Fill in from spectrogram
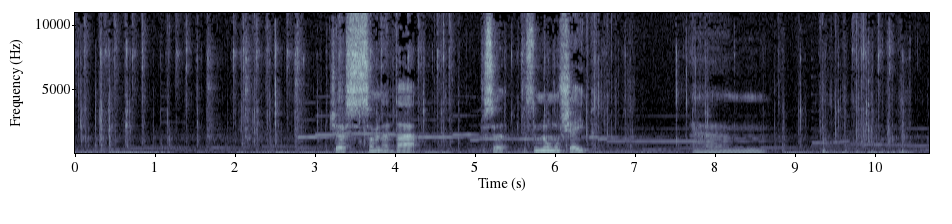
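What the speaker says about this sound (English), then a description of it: "Sorry about the noise of the keyboard." Clicking keystrokes from a noisy old computer keyboard tap in quick irregular bursts, close to the microphone, continuing under and between a man's speech.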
